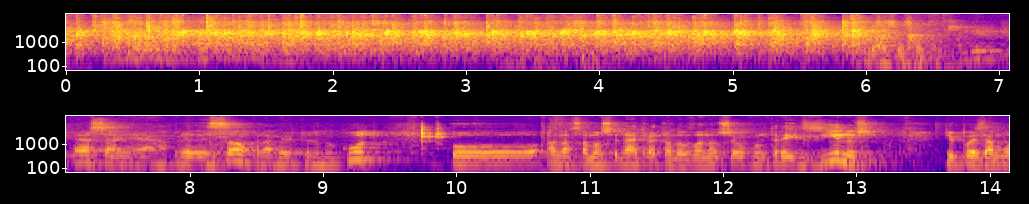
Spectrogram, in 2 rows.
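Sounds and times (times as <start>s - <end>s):
audience applause: 0.0s - 6.6s
speech: 7.1s - 14.1s.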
